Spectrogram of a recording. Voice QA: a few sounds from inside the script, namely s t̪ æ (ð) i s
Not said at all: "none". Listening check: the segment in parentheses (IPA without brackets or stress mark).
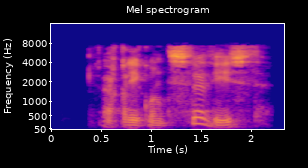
ð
